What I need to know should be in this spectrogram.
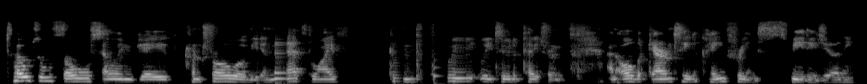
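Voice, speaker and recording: A man's voice: mid-range voice, moderate pace, darkish tone. Man reading comedy fiction, dull lo-fi sound. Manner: jokey, breaks off into asides and giggles. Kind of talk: live comedic story read-aloud with asides.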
